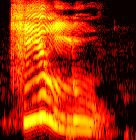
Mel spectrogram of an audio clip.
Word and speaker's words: quilo: Mas se eu digo, por exemplo, quilo, Esse QU aqui é como se fosse apenas um K, daí quilo.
